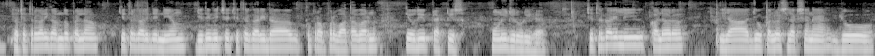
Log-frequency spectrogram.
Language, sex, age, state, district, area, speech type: Punjabi, male, 30-45, Punjab, Mohali, rural, spontaneous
